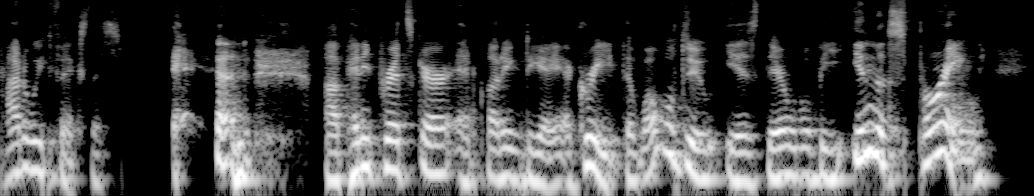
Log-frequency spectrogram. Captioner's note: laugh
